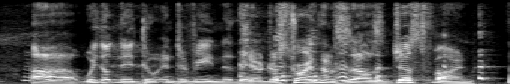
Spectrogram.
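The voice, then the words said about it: Put-on vaguely Russian accent. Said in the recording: “That's my best Chinese accent ... I didn't want to do full on ... So instead I went sort of Ruski.”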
